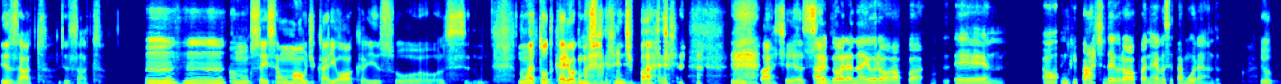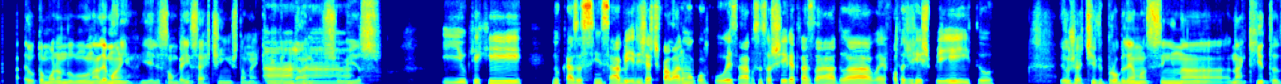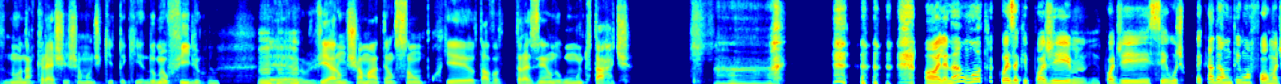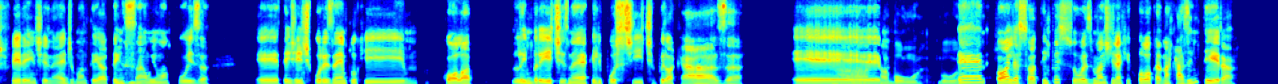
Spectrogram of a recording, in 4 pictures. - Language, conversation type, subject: Portuguese, advice, Por que estou sempre atrasado para compromissos importantes?
- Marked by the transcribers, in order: laugh; tapping; in German: "Kita"; in German: "Kita"; chuckle; laugh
